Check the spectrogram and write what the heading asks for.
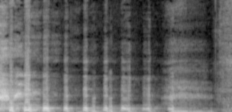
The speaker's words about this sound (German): also man, man hört ja deutlich raus, dass das äh, ein Husten ist, der nicht, äh, der, das hört man ja raus.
